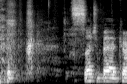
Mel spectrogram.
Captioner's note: all laugh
